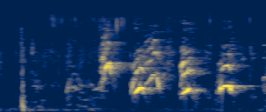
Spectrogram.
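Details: A pet cat, one of several in a household, at feeding time: a sharp knock, faint background, then four fairly loud, tonal meows in quick succession, the last one flatter and more drawn out.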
